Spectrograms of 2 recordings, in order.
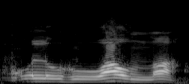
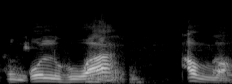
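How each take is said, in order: First: The wa sound is made thick and heavy. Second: The wa sound stays thin and light. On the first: The speaker calls it wrong. "janganlah kita menebalkan waw ... nggak boleh dibaca qul huwallah" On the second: The speaker calls it right. "Tetap dia stabil wa ini tidak terpengaruh"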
